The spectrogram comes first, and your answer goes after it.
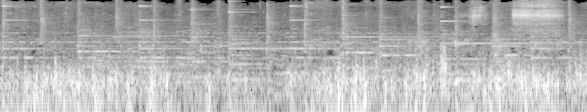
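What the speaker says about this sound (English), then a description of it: "It's very windy." Strong wind buffets the microphone atop the Acropolis in Athens, a loud, rumbling, gusty roar with shifting intensity filling the short span without speech.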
